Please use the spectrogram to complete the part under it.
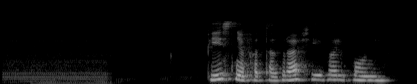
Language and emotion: Russian, neutral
